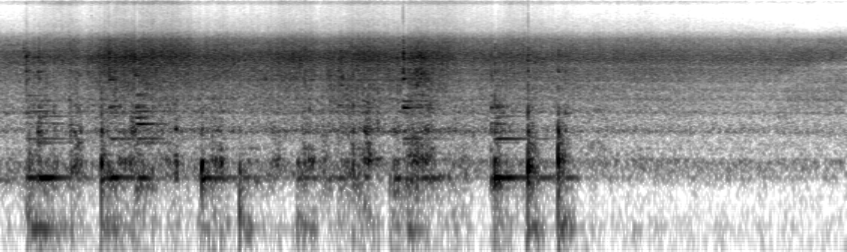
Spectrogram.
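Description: Onion, tomato and spice masala sizzling hard in hot oil in a steel pot, just splashed with water, the hiss swelling over the first second or so and easing in the second half. A slotted steel spoon clinks and scrapes against the pot in two spells of stirring.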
